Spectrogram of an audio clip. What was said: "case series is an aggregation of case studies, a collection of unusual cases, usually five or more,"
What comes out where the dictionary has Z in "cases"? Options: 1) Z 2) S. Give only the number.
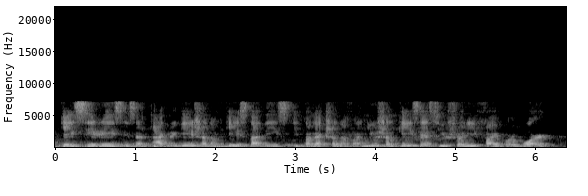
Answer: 2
